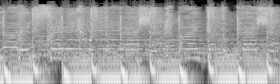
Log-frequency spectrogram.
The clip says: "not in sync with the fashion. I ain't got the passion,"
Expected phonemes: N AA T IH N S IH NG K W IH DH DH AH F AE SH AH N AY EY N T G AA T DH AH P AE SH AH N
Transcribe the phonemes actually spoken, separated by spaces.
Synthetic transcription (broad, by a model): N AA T IH N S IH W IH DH DH AH P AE SH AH N AY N G AA T DH AH P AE SH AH N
